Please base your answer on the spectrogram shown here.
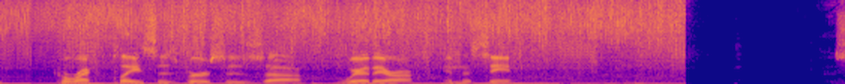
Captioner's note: electricity Buzzing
